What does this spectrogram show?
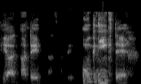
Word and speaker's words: Hóyeya ate ungninkte: But he said, Hóyeya ate ungninkte, which is the correct version, the correct way to say that.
